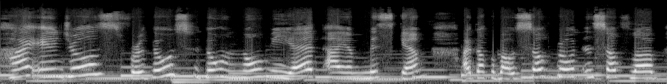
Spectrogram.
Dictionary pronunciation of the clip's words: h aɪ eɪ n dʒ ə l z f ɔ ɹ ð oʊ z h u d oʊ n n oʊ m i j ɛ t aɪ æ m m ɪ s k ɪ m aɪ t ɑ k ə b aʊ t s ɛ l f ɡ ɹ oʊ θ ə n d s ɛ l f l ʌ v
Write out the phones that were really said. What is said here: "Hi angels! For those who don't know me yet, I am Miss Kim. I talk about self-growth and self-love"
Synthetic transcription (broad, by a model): h aɪ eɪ n dʒ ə l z f ɔ ɹ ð oʊ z h u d oʊ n n oʊ m i j ɛ t aɪ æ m m ɪ s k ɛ m aɪ t ɑ k ə b aʊ t s ɛ l f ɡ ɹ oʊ t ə n s ɛ l f l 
